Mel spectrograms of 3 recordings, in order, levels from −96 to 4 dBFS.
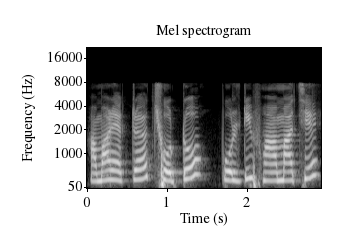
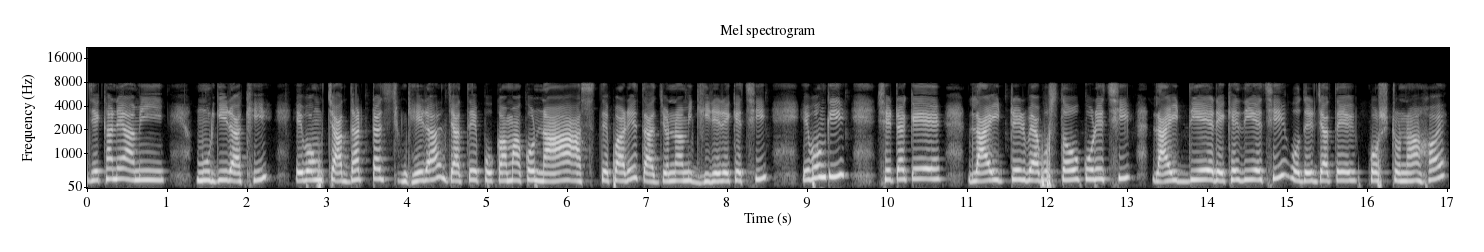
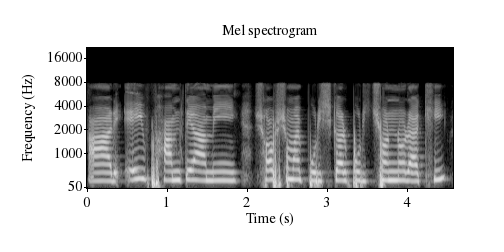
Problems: constant background noise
